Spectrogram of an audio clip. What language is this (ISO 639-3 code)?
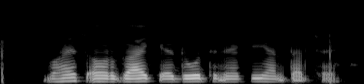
mai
